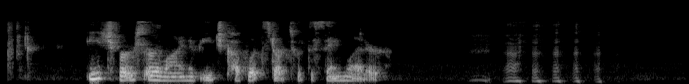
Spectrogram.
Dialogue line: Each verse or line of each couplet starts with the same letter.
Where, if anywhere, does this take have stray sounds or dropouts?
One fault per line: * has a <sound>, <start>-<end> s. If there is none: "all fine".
* has a laugh, 4.7-6.2 s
